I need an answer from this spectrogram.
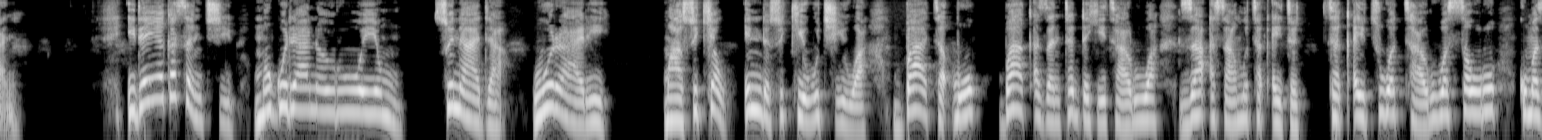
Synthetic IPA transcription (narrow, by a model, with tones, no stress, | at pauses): ni˦ | ʔɪ˨dɐ˦ɲjaː˦kɐ˦sɐ˨nt͡ʃe˦ | mɐ˦ɡʷʊ˦daː˦nɐ˦rɽʊ˦woː˦jɪ˦mːu˨ | sʊ˦naː˨da˨ | wʊ˦ɽaː˨ɽeː˦ | maː˨suː˦kʲa˦˨wʔɪ˦nda˨sʊ˦kʲʰeː˨wʊ˦t͡ʃeː˨waː˨baː˦tɐ˨ɓoː˦ | baː˦kʼɐ˨zɐ˨ntɐ˦rda˨kʲeː˨taː˨ɽʊ˦waː˦zaː˦ʔa˨saː˨mu˦tɐ˦˨ | tɐ˦kʼɐ˨jtʊ˦wɐ˦tʰːaː˨ɽʊ˦wɐ˦sa˦wɽoː˦kʷʊ˦ma˦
